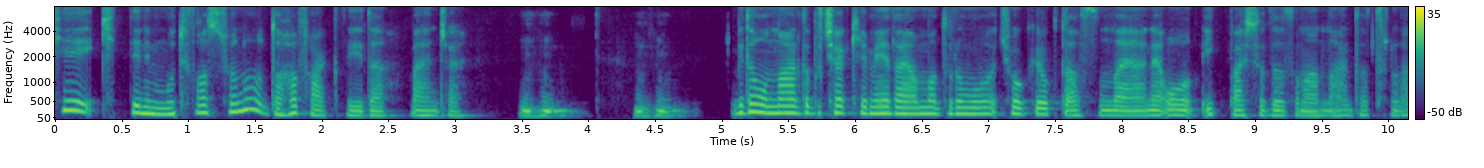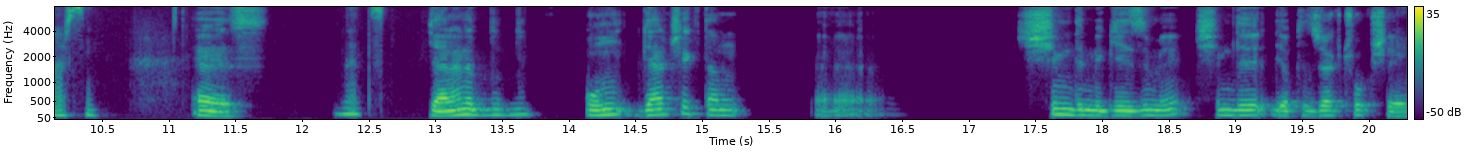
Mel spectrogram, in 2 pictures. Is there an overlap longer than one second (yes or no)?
no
